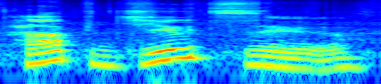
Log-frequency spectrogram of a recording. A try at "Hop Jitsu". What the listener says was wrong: jitsu, not jutsu like Naruto jutsu, but jitsu jujitsu,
